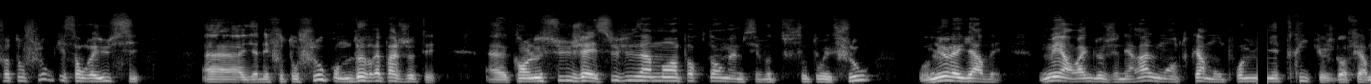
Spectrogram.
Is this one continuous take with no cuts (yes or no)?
yes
